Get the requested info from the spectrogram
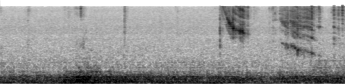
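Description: Faint handling sounds of fingernails picking at a small roll of washi tape, trying to lift its stuck end: a few light ticks, then a couple of brief scratchy sounds about three seconds in.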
